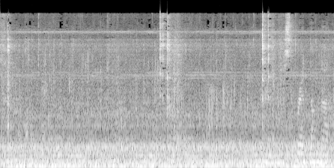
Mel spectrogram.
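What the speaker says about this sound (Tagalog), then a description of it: "Haluin na lang natin ito guys, luto na yan" A spoon stirs igado, a Filipino pork and liver stew, in a cooking pot, giving steady scraping and clinking of metal over a continuous sizzle and bubbling, with a couple of sharper clanks.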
